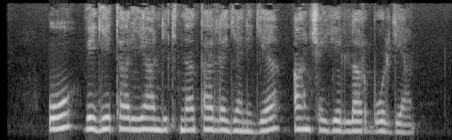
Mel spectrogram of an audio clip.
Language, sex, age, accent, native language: Uzbek, female, 18-24, Farg'ona, Uzbek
